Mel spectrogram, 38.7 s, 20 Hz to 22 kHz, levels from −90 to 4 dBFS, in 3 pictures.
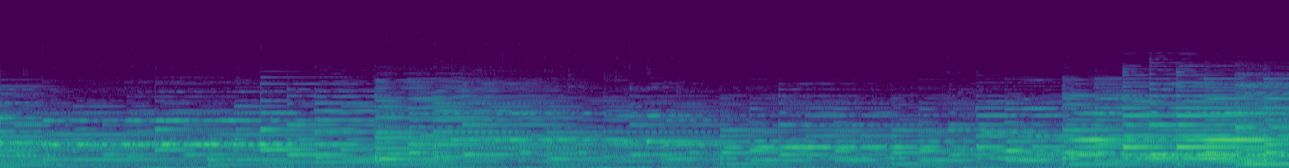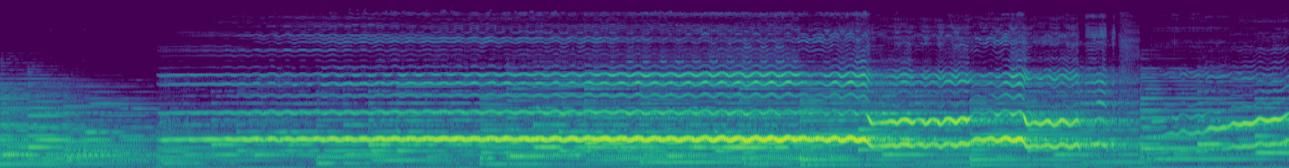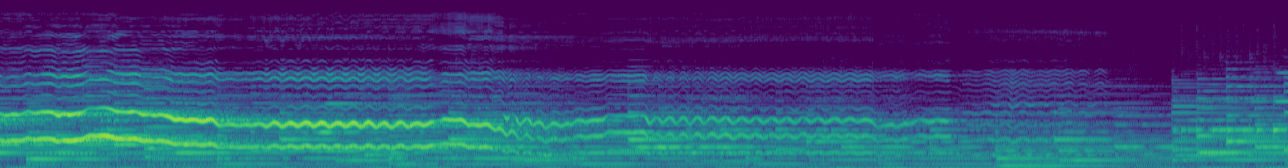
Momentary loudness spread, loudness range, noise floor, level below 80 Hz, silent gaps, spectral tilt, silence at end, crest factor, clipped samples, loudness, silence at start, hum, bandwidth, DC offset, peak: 25 LU; 24 LU; -38 dBFS; -52 dBFS; none; -5 dB/octave; 0 s; 16 dB; under 0.1%; -14 LUFS; 0 s; none; 9.2 kHz; under 0.1%; -2 dBFS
